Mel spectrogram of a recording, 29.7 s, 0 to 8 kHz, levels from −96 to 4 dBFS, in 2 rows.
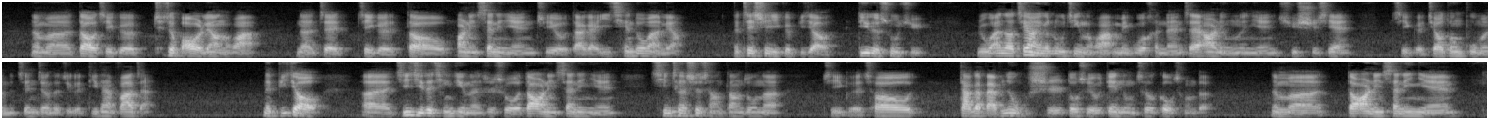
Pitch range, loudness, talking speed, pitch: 105-150 Hz, -24 LUFS, 275 characters per minute, 115 Hz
